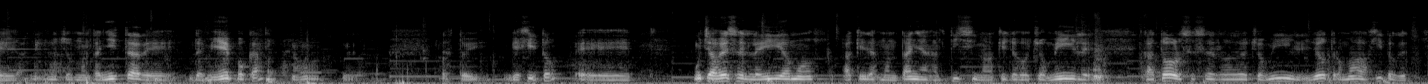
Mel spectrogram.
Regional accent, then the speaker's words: Mendoza, Argentina; born there; soy nacido en Mendoza.

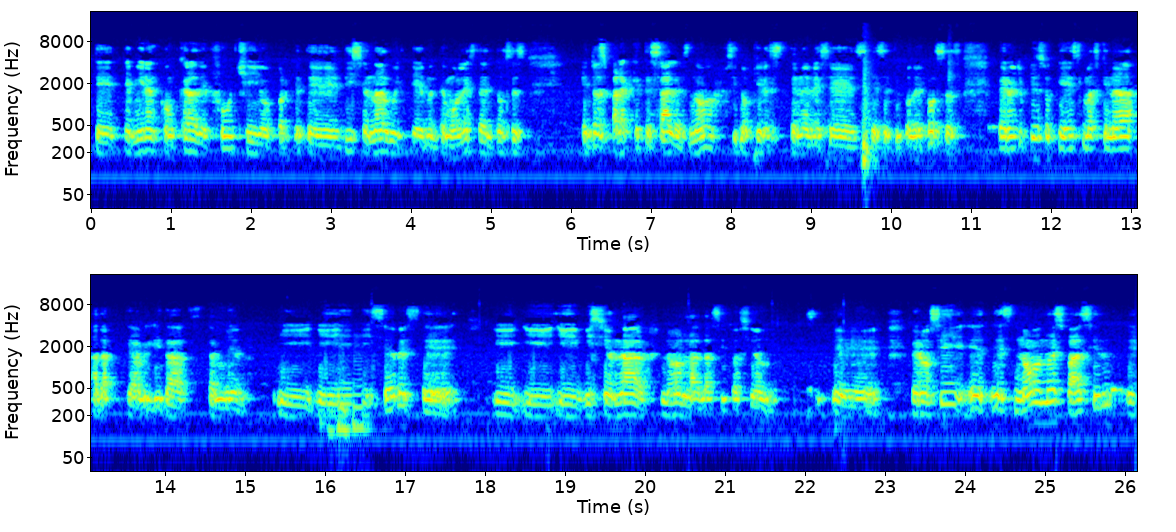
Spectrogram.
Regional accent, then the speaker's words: Mexico; tenemos como mexicanos nos pintan de cierta manera en el extranjero

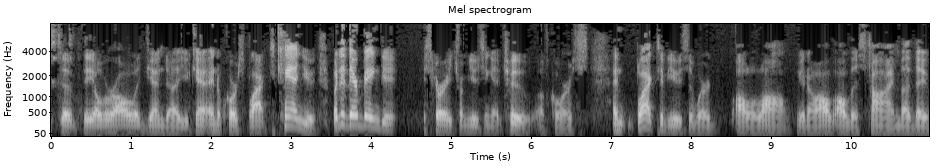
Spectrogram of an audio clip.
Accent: the South, United States; That's the way it was, you know, growing up in the South.

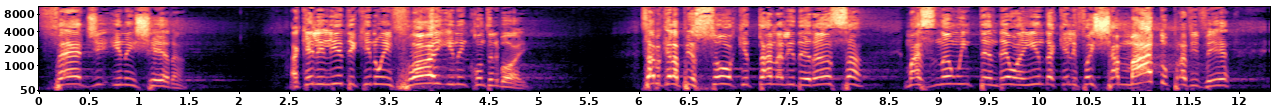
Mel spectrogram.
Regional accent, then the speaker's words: Santarém, Pará, Brazil; eu sou natural de Santarém, para os que não me conhecem, eu tenho 24 anos que eu caminho na minha fé, nasci em uma célula, há 24 anos atrás, em uma das nossas células

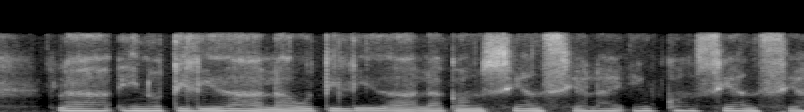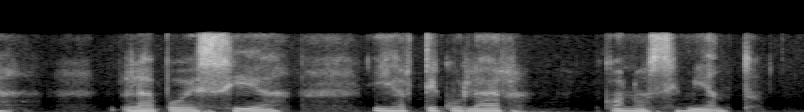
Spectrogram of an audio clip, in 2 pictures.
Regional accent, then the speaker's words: Chile; also born or lived in Santiago / Europe / New Zealand; soy investigadora de danza y arte, soy chilena

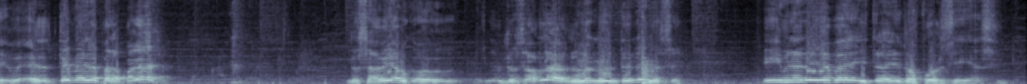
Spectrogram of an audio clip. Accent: Cochabamba, Bolivia; first language Quechua; nosotros somos bolivianos, somos de Cochabamba.

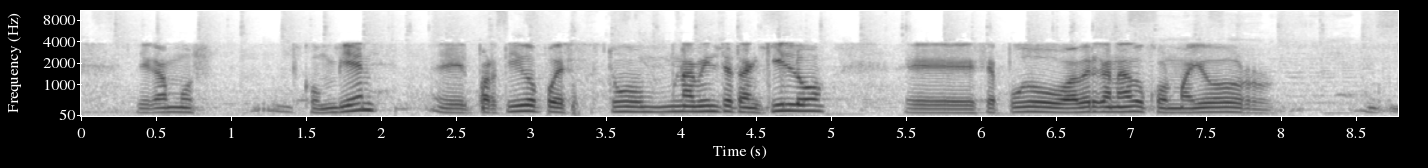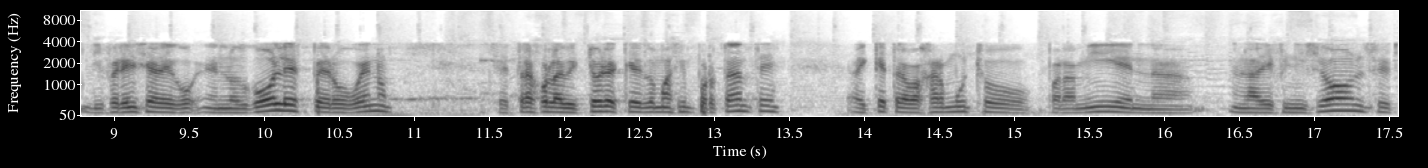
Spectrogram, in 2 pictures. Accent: Tampico, Tamaulipas, Mexico; de Tampico. Les platico que la banda de acá del sur de Tamaulipas

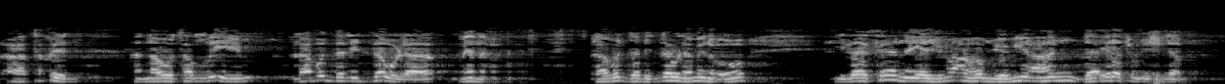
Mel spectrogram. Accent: Syria

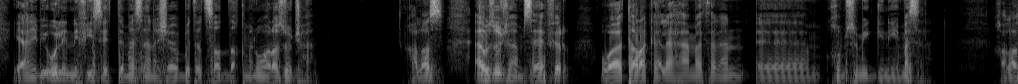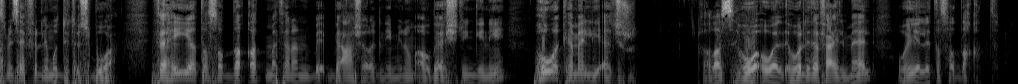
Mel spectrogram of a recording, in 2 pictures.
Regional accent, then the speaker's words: Upper Egypt, Egypt; وحتى في القرى عندنا في الصعيد يذهب ناس يعني كثير جدا يفطرون الصائمين

